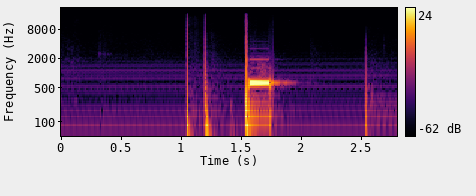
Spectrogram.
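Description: A microphone is knocked with loud thumps.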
